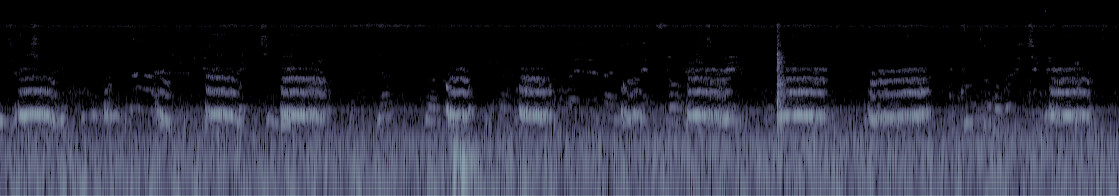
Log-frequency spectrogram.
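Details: First mating of a female cat alongside golden British longhair and silver British shorthair cats: a long run of about a dozen short, nasal, harmonic yowls repeated roughly every second, with a constant background hum.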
